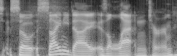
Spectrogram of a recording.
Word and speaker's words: sine die: So, sine die is a Latin term. It's spelled s i n e die d i e.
